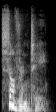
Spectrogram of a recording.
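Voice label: "sovereignty", English, British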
